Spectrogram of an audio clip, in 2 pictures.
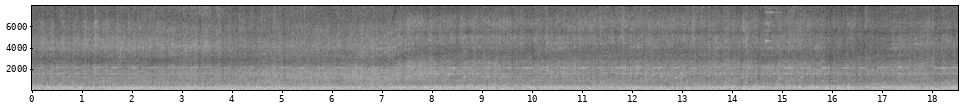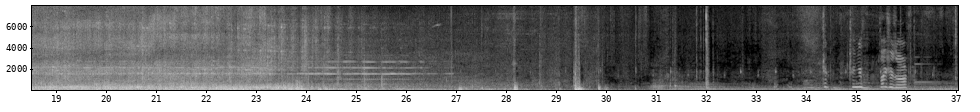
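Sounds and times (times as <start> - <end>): freight train rolling past: 0.0 - 28.9.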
